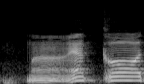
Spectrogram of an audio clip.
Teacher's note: Ka tu maknanya pangkal lidah dah naik.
